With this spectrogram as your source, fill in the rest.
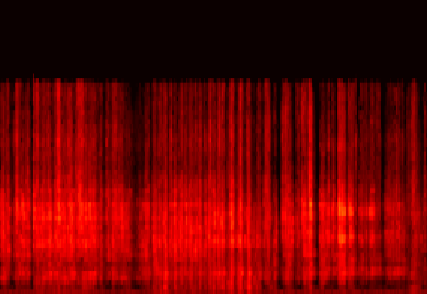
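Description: Long nails scratch and rub the hollow metal mesh grille of a large silver condenser microphone. The result is a dense, rapid, bristly scraping that is almost entirely high and bright. It comes in quick uneven strokes with no low end and no ring.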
